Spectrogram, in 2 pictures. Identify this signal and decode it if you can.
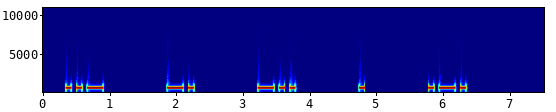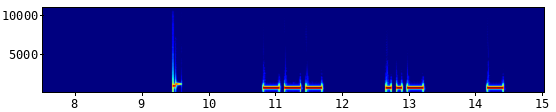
Morse code, heard as a keyed tone, about 15 wpm, spaced as for 7 wpm, 700 Hz. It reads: UNDER OUT
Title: 4x Character Spacing - Top 200 Words - 15wpm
